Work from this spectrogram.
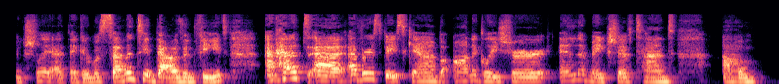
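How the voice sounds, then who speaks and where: The speaker has an unremarkable speaking voice. The intonation is lively and the pace moderate. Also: woman. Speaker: physician and ultrasound educator, company founder. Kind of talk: webinar presentation. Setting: online webinar.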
